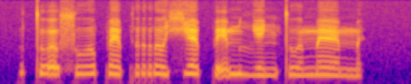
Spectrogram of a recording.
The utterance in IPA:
tʷ a̰˦ sʷ ɤ˨˦ p ɛ˧ p r ɤ˦˨ ç ɛ˦ p ḛ˦ m ʎ e˨ ɲ tʷ ɛ˧ m ɛ˦˨ m

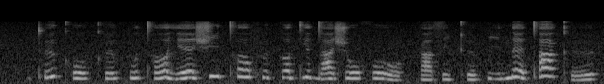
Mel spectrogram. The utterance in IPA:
tʼ ʏ˧˥˧ kʰ o˨ kʰ ʏ˨˦ kʷ ə˧˥˧ tʰ ʌ˧˥˧ lʲ ɛ˧˥˧ ʃ i˥ tʰ ʌ˥ f ʏ˥˩ k ʌ˥ tʲ ə˥ d a˧˥˧ ʃ o˥ x o˥˩ | k a˨ s i˨ kʰ ʏ˨˦ p i˨ n ɛ˥˩ tʼ a˥ kʰ ʏ˨˦

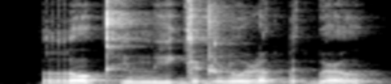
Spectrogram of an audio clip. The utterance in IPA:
r o kʰ i m i ɡʲ œ ɖ u ɳ u ɭ ɤ k͡p ɘ ɡ͡b ə˞ ʊ̯

